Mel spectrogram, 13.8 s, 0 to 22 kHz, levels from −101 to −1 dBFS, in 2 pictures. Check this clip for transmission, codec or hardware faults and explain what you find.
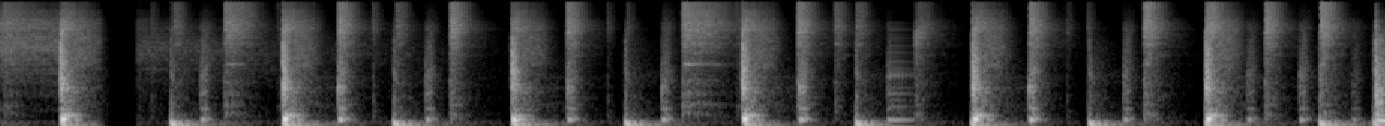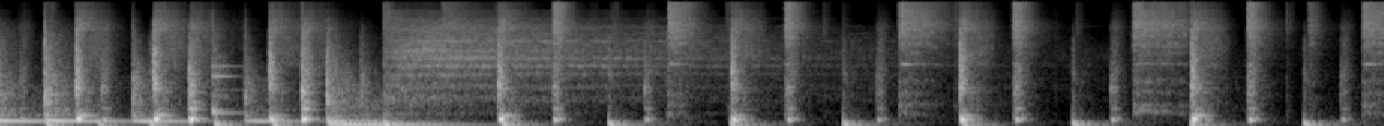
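Two transmission faults stand out in the music, both at the receiving end.

At 0.49 to 0.69 s, the music stops and the last sound is held and fades away. For about 0.12 s of that stretch there is only silence. About 180 ms of music never returns. The passage resumes later, with that part gone. This is likely a long network dropout. The receiver ran out of incoming audio and stretched the final sound until nothing was left to play.

At 4.45 to 4.59 s, there is a burst of packet loss. About 120 ms of music is missing. The receiver fills the hole by continuing the last sound and turning it down. The fill never drops to silence, so the gap sounds like a brief smeared, fading tone. Then the music jumps ahead with the lost part skipped.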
